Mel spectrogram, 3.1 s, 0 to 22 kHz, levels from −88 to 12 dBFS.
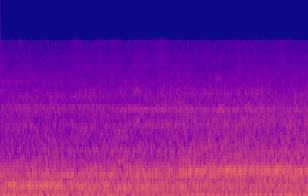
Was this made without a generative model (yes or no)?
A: yes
